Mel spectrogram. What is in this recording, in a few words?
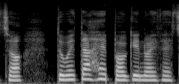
"hebog", Welsh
